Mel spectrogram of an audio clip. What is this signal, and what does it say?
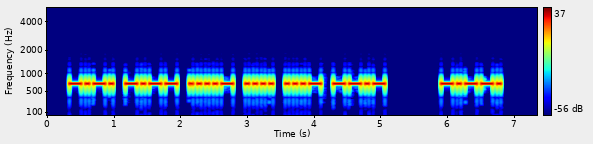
Morse code, heard as a keyed tone, about 20 wpm, 700 Hz. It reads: CY4HVQ <KN>
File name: UK MASTER QSOs TRAINING / 20WPM / UK MASTER QSOs 0052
